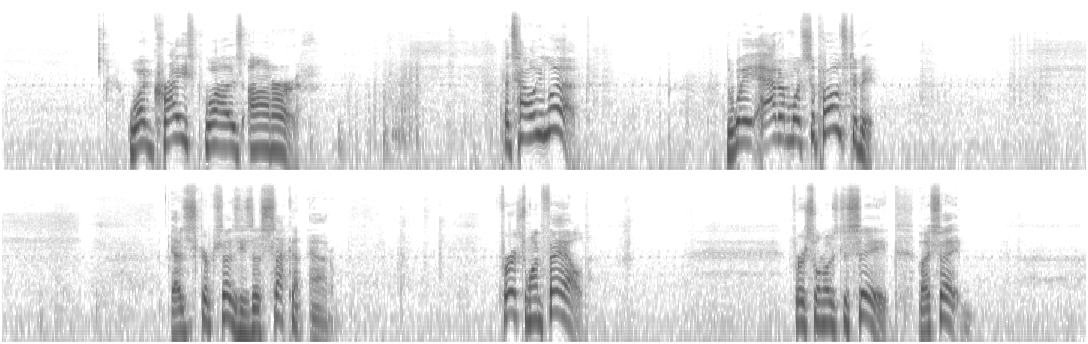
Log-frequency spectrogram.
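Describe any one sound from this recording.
An elderly man speaks calmly and close to a microphone, in short bursts with pauses.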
